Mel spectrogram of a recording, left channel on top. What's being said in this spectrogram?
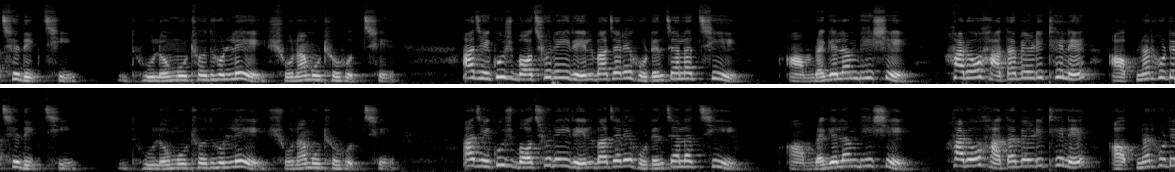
দেখছি। ধুলো মুঠো ধরলে সোনা মুঠো হচ্ছে। আজ 21 বছর এই রেলবাজারে হোটেল চালাচ্ছি। আমরা গেলাম ভেসে, আর ও হাতাবেড়ি ঠেলে আপনার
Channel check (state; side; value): normal; both; correlation 0.50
